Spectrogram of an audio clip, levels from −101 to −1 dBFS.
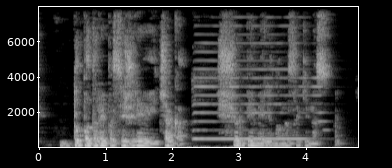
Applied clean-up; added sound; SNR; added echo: classical method WPE with log-MMSE.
